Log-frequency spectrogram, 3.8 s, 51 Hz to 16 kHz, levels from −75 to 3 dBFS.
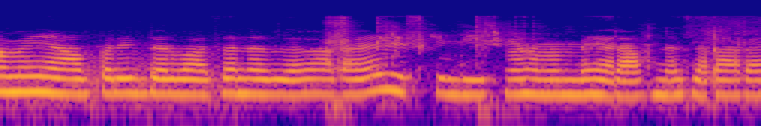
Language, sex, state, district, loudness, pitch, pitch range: Hindi, female, Uttarakhand, Uttarkashi, -16 LUFS, 215 Hz, 210-225 Hz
